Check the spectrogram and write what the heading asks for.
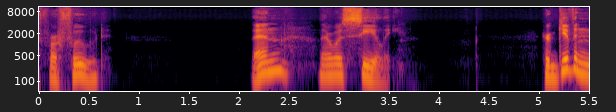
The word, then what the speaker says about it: Ceely: Then, there was Seely. Her given name was Celia, but pronounced with a long e sound as befits the Appalachian foothills of Pike County, Ohio, where she was born in 1873.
